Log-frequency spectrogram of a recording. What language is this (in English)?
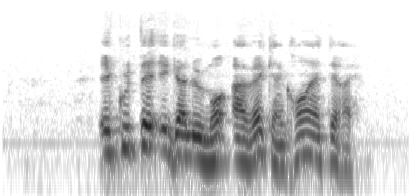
French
